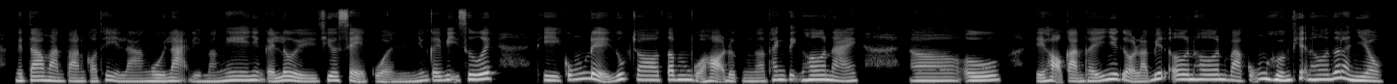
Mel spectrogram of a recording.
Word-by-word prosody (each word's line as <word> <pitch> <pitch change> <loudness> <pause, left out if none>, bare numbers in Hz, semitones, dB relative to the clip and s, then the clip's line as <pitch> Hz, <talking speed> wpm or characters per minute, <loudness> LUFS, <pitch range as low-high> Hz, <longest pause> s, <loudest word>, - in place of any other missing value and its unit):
người 170 - 0
ta 190 +2 0
hoàn 175 -4 0
toàn 150 -1 -4
có 145 -1 -6
thể 195 -5 -3
là 140 0 -5
ngồi 150 0 0
lại 160 0 -1
để 140 - -6
mà 140 0 -4
nghe 195 +5 +1
những 200 0 0
cái 145 - -3
lời 155 -5 +1
chia 195 +1 0
sẻ 130 -8 -1
của 125 -4 -5
những 135 +9 -4
cái 185 -2 -1
vị 205 -1 -2
sư 230 0 +4
ấy, 270 +1 +3 0.4
thì 195 -2 +1
cũng 240 +7 -1
để 250 -3 +2
giúp 235 +4 +2
cho 205 -1 0
tâm 215 0 +2
của 200 - -2
họ 165 +1 +1
được, 155 -3 -3 0.2
ờ, 150 +1 -5
thanh 210 0 0
tịnh 215 -2 -6
hơn 215 +2 +4
này. 175 -2 -1 0.5
Ờ, 170 +1 -1
ừ, 180 - 0 0.6
để 150 - -1
họ 180 +2 +2
cảm 155 -3 -1
thấy, 160 +3 0
như 240 +2 +4
kiểu 130 - -1
là, 135 +1 -3
biết 250 +7 +1
ơn 230 +1 +2
hơn 225 0 +3
và 190 -4 -1
cũng 250 +10 -1
hướng 210 -4 +5
thiện 225 +3 -4
hơn 225 +1 +3
rất 285 - +3
là 275 - +2
nhiều. 180 -6 +3
185 Hz, 245 wpm, -22 LUFS, 155-215 Hz, 0.6 s, hướng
